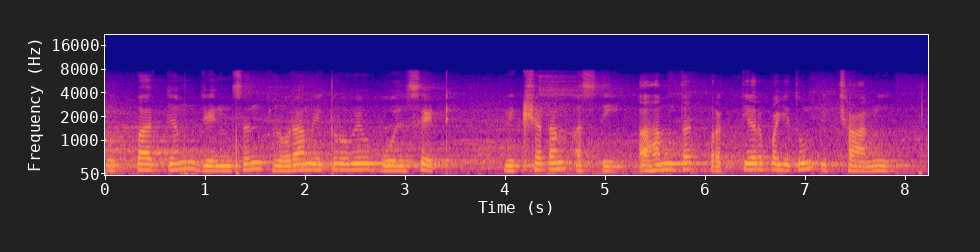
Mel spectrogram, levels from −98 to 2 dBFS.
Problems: constant background noise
